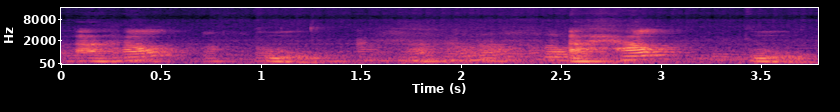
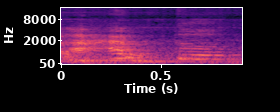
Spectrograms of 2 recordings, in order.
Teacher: Bukan ahad tu. Nggak melebur sempurna, makanya ini disebut juga idgham naqis. · to-nya tuh udah melebur ke ta. Cuman secara karakter huruf to itu jauh lebih kuat dari ta, sehingga masih menyisakan apanya?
